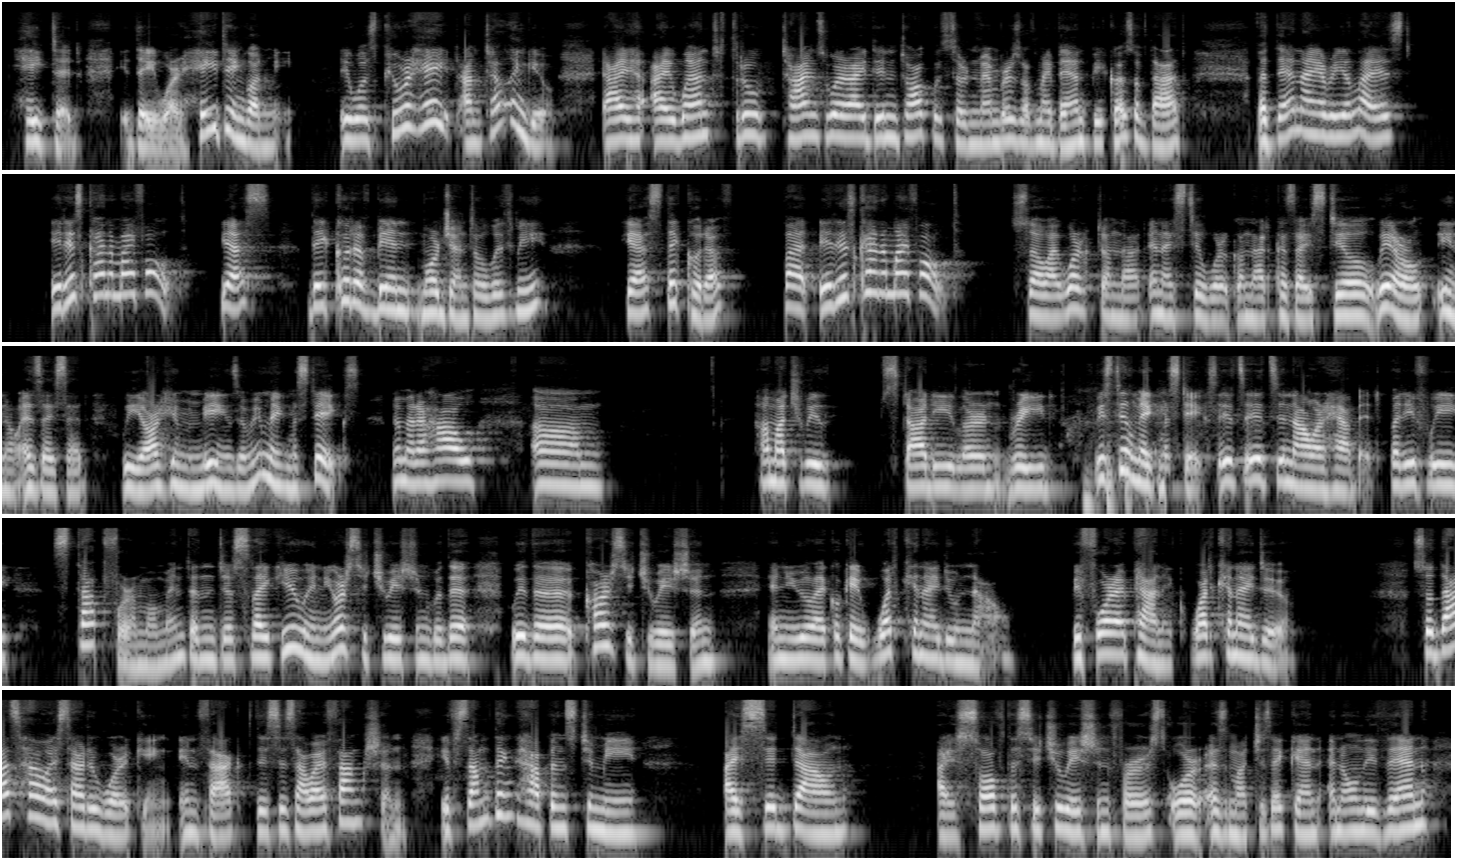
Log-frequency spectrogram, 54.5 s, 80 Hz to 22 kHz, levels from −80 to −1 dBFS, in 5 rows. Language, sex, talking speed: English, female, 200 wpm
